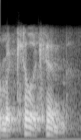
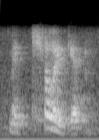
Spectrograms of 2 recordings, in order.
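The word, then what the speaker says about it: MacKilligan: Was it McKilligan or McKillican? McKilligan. McKilligan, okay. I've been saying it wrong all these years.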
